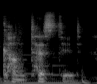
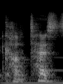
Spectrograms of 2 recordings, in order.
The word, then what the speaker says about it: contest: 当然也有很多其他的奇怪的一些理论，有一些呢 hardly contested. 所以 contest 这个字，我当然也可以念成 contest.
